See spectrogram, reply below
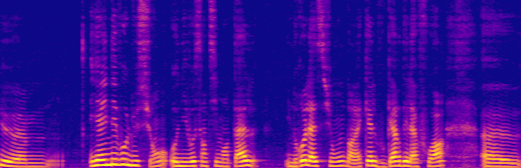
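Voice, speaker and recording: A woman's voice: mid-range voice, mellow. A woman coach reading oracle cards for her viewers in a casual, chatty way, with many hesitations and filler sounds.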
